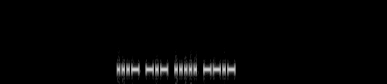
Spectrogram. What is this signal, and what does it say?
Morse code, heard as a keyed tone, about 49 wpm, 700 Hz. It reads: VK5Q
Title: DXCC-100 Call Signs - 4 Characters - Repeated 2x - 50wpm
